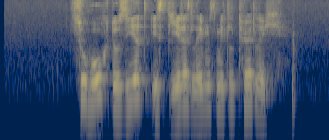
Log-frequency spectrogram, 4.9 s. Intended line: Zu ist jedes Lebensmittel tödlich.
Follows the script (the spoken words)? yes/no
no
